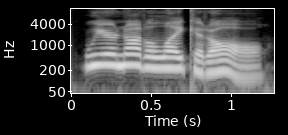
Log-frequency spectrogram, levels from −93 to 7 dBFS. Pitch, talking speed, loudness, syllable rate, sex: 215 Hz, 285 wpm, -12 LUFS, 8.0 syllables/s, female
